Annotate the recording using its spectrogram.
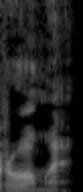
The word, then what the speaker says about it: Рома: Мы называем этот город Римом, но его исконное название – Рома, с ударением на первый слог.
